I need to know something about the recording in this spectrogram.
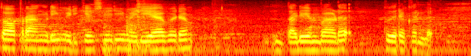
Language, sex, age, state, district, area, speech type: Malayalam, female, 60+, Kerala, Idukki, rural, spontaneous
